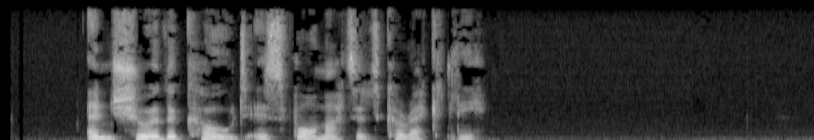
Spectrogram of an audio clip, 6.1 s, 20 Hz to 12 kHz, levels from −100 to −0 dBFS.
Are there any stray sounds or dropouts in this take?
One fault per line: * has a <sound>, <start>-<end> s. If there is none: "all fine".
all fine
